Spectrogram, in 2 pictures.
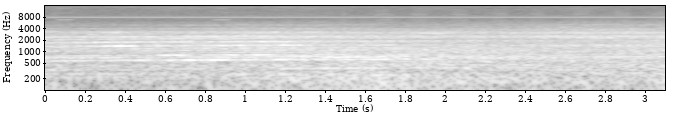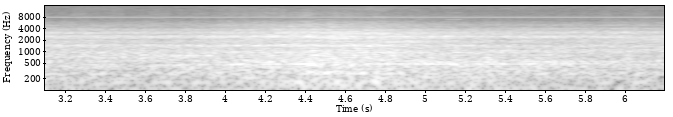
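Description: DSB passenger train running past along the platform track: a steady rumble of wheels on rails with a faint falling tone near the start. It grows a little louder about four seconds in as the rear cars go by.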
